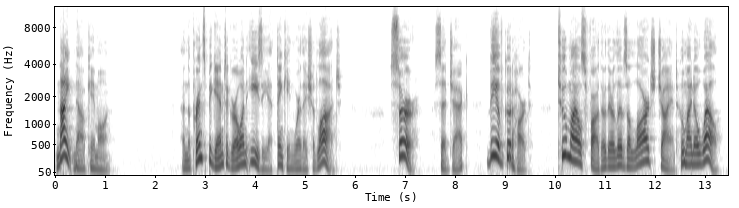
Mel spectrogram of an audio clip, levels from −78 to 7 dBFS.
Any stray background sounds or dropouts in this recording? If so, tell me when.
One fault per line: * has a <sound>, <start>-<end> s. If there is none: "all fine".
all fine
